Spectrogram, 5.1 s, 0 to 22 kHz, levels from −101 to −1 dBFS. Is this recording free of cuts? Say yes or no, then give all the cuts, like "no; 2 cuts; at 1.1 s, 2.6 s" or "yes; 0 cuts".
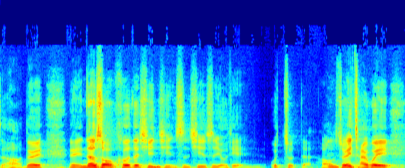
yes; 0 cuts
